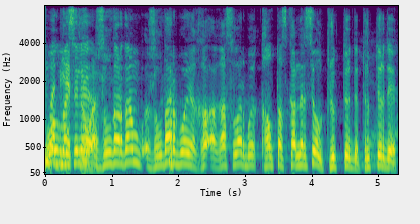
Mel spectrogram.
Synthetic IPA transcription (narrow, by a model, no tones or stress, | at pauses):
olˠmæse̞leʒəlˠd̪ɑɾd̪ɑnʒəlˠd̪ɑɾbo̞jəʁʁɑsəɾlˠɑɾbo̞jəqʰɑlˠəp̚t̪ʰɑsqɑnːæɾse̞wolˠt̪ʰʏɾɪk̚t̪eɾd̪et̪ʰʏɾɪk̚t̪eɾd̪e̞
